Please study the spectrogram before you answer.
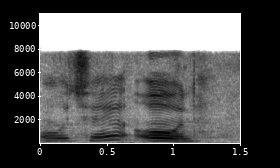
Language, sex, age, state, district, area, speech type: Maithili, female, 18-30, Bihar, Madhubani, rural, spontaneous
